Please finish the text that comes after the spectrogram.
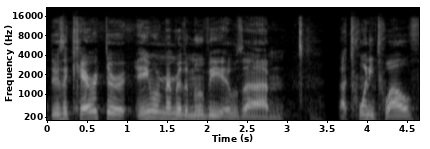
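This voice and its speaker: A man's voice: medium pitch, normal speed, a little mellow. A man on a live trading stream, walking through his chart calls in a loose, rambling way. He pokes fun at his own mistakes as he goes. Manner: rambling, conversational, self-deprecating. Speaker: day-trading stream host. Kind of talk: live market commentary.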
